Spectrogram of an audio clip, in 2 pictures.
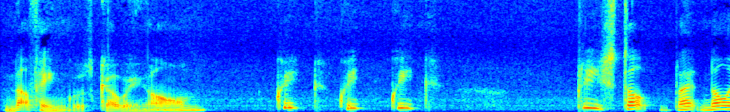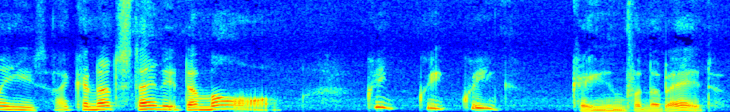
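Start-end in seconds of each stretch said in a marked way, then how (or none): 2.1-3.2 high thin creak sounds; high squeaky creak. Acted. Creaking bed sound imitated. 4.3-7.6 exasperated. Acted. Exasperated pleading at noise. 8.2-9.2 high thin creak sounds; high squeaky creak. Acted. Creaking bed sound imitated.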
